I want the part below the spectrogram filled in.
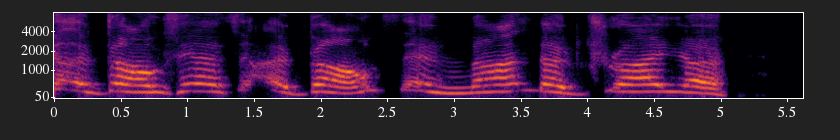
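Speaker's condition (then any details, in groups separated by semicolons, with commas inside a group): Speech and mobility impairment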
